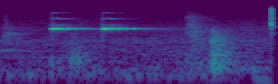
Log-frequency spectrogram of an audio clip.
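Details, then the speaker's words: Car alarm module converted to garage door opener, responding to its wireless remote; two quick high beeps about a quarter second apart, then a dry relay click, receiver working normally. "and the wireless you'll still hear it beep beep and click the relay but and then theoretically it would be opening now and you hit it again and you can hear the relay"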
